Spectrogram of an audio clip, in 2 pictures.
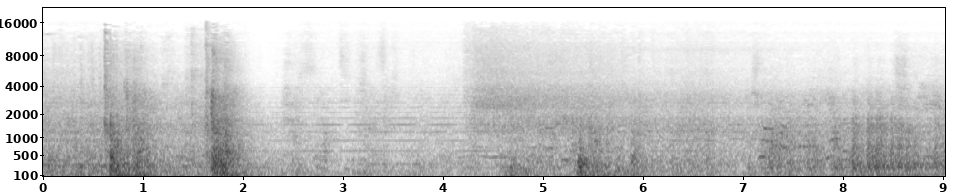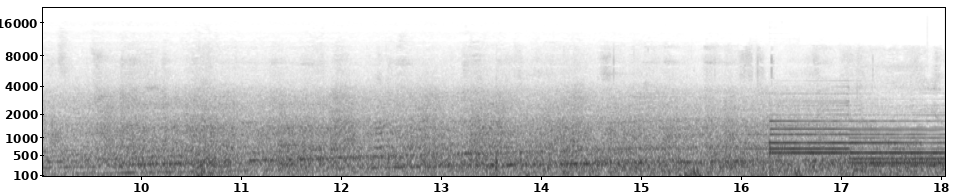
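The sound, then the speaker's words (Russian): Metro train doors slide and thump shut in a few quick knocks, then the electric motors whine upward in pitch as the train pulls away toward Belorusskaya station, the rumble steadily growing louder. “Осторожно, двери закрываются. Следующая станция Белорусская.”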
